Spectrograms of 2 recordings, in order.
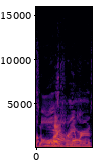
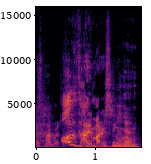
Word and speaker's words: Alzheimer's: It's Alzheimer's. Yeah. Pronounce the Z. Very German. Yeah. Alzheimer's.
